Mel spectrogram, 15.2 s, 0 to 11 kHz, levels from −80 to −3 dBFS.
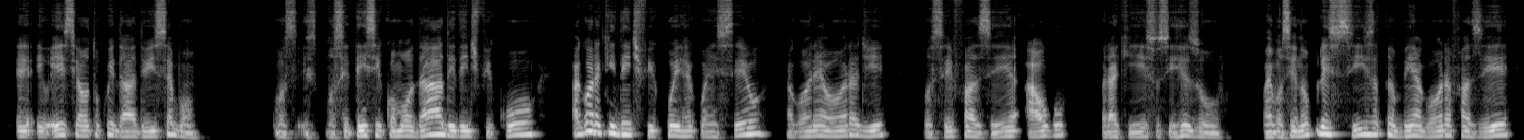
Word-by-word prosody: eh, 110 0 0 0.2
esse 125 +2 +2
autocuidado, 115 -4 -1
e 105 - 0
isso 110 +4 0
é - - +2
bom. 95 -10 -3 0.8
Voc - - -6 0.4
você - - -4
tem 115 +1 +5
se 120 +2 0
incomodado, 115 +5 +3
identificou. 115 +5 +1 0.3
Agora 190 +7 +4
que 180 0 -1
identificou 135 -7 +3
e - - +6
reconheceu, 110 - -1 0.2
agora 105 +3 -3
é 115 - +1
hora 115 +4 0
de 115 +3 0 0.4
você 105 - -4
fazer 105 0 -1
algo 115 +5 0 0.3
para 100 0 -1
que 90 - -11
isso 95 +1 -4
se - - -3
resolva. 95 -5 -2 0.4
Mas 95 0 +1
você 100 +2 +1
não 120 +4 +3
precisa, 145 -3 +3
também, 120 -4 +1
agora 115 +2 0
fazer 110 +4 0
115 Hz, 145 wpm, -24 LUFS, 105-130 Hz, 0.8 s, e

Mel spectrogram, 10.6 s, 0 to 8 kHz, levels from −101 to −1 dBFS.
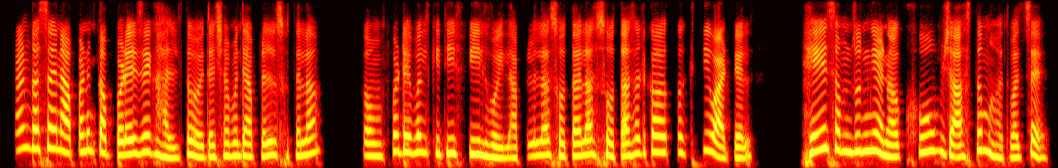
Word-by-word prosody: कारण 345 +3 -3
कसं 350 +1 +2
आहे 350 - +2
ना, 310 - +3
आपण 295 +3 0
कपडे 250 -1 +3
जे 290 +2 +2
घालतो 210 -2 0
आहे, 205 -2 +1
त्याच्यामध्ये 225 +2 0
आपल्याला 220 +3 -1
स्वतःला 230 +3 -2 0.5
कम्फर्टेबल 285 +6 0
किती 270 0 0
फील 250 -3 +2
होईल? 190 -3 0
आपल्याला 220 +5 -2
स्वतःला 225 +2 +1
स्वतःसारखं 270 +5 +1
क - - -2
किती 325 - -8
वाटेल? 195 -8 +2 0.6
हे 305 +6 +4
समजून 305 -3 +1
घेणं 245 -10 +3
खूप 295 +2 -1
जास्त 205 +8 +1
महत्त्वाचं 195 -3 -1
आहे. 195 -4 -2
245 Hz, 165 wpm, -23 LUFS, 220-290 Hz, 0.6 s, हे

